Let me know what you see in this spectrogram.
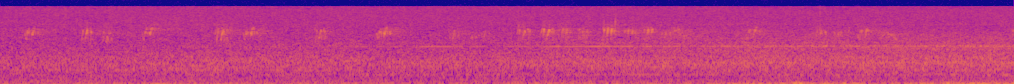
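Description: Small birds chirping over a low rumble that builds near the end, with a faint steady whine from about halfway: a train approaching along the line.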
